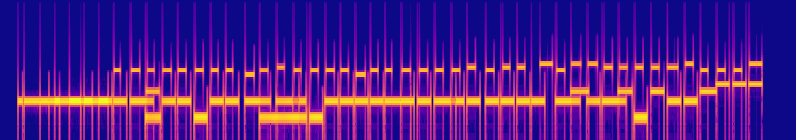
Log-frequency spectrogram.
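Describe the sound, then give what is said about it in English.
A data sonification of electronic beep-like tones stepping between pitches, each pair of tones a year, the high note's duration relative to the low note comparing the highest bench press for women to that for men: a sustained mid tone interrupted by brief lower notes, rising to short higher notes, without voices. “The duration of the high note relative to the low note is a comparison of the highest bench for women to the highest bench for men for that year.”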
